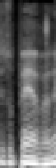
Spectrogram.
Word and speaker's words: Itupeva: Falei certo, Itupeva, né? – É Itupeva, Itupeva. Foi certinho.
